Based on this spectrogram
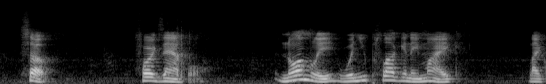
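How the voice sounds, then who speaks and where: With ordinary pitch variation, this man sounds somewhat breathy. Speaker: tech reviewer and streamer. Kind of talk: live stream tutorial. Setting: live stream. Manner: animated.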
